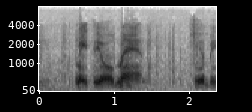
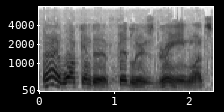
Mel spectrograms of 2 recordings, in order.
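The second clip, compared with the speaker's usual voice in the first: normal talking voice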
